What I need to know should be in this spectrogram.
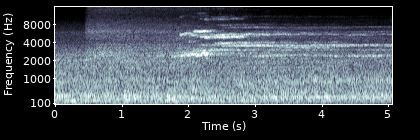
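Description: Train brakes squeal high and wavering.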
